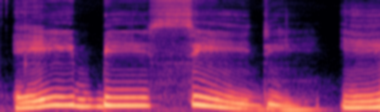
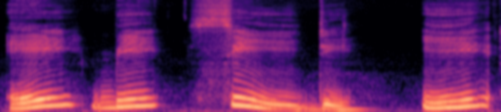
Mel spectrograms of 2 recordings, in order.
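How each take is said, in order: First: The letters are said at a faster pace. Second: The letters are said at a normal pace.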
